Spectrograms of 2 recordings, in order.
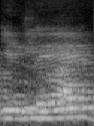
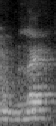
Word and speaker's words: Imlek: Bukan lidah Indonesia, jadi memang dialek Hokkien. Bahasa Hokkien itu memang Imlek, bacanya Imlek gitu ya.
